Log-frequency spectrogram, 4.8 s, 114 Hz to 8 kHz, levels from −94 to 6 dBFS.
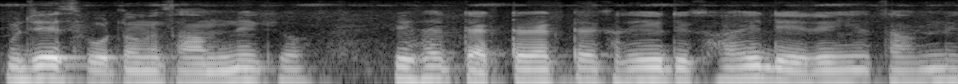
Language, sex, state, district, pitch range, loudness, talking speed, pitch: Hindi, male, Madhya Pradesh, Umaria, 115-130 Hz, -18 LUFS, 210 wpm, 120 Hz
